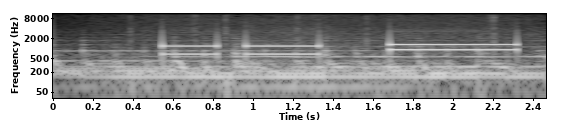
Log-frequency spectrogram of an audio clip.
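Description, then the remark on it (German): Three distinct telephone keypad tones beep in quick succession as the German police emergency number 110 is dialed, each a short steady dual-pitched note, with the last slightly louder. A low background hum runs underneath and no one speaks. “Gegen 16.30 Uhr ruft Roland K. die 110 an, doch bei der polizeilichen Notrufstelle geht niemand ans Telefon, obwohl er es eine gefühlte Ewigkeit klingeln lässt.”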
